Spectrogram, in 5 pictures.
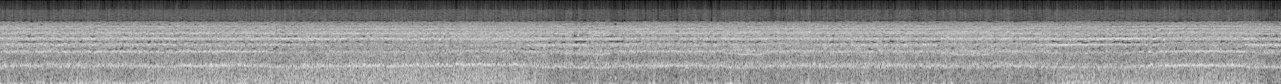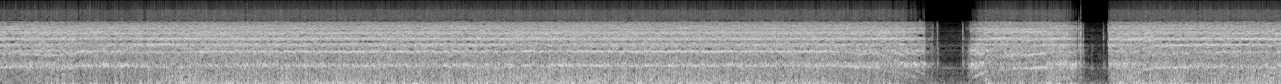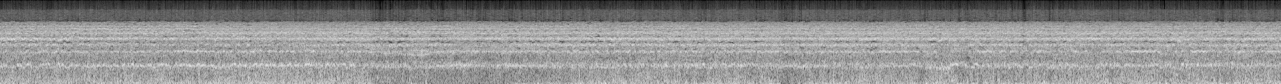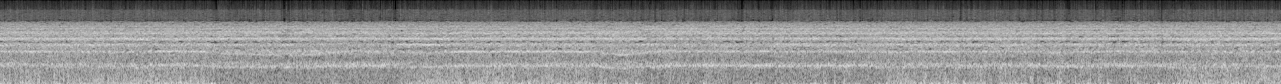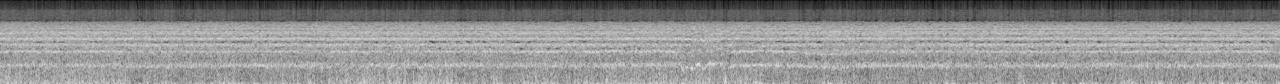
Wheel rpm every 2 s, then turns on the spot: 230, 210, 220, 230, 230, 220, 220, 230, 230, 230, 170, 80, 190, 210, 220, 230, 230, 230, 230, 230, 220, 230, 230, 230, 230, 230, 230, 230, 230, 230, 230, 230.
none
